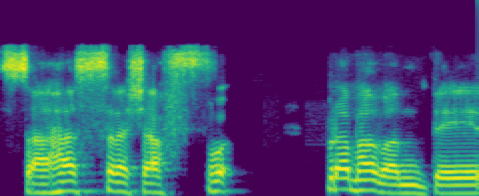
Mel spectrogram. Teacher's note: Then the before the pa, you have to, the visarga gets converted to an F pronunciation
